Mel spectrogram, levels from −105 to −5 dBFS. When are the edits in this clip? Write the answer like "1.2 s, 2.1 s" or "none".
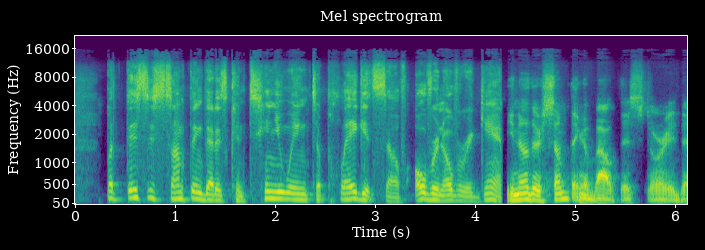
4.3 s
